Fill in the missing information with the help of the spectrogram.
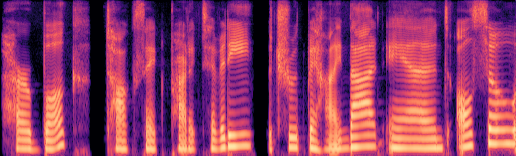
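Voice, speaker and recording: A woman's voice: lowish voice, vocal fry, clean tone, no room sound, clean studio sound. A woman hosting a podcast interview, asking conversational questions in a friendly manner. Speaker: podcast host.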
